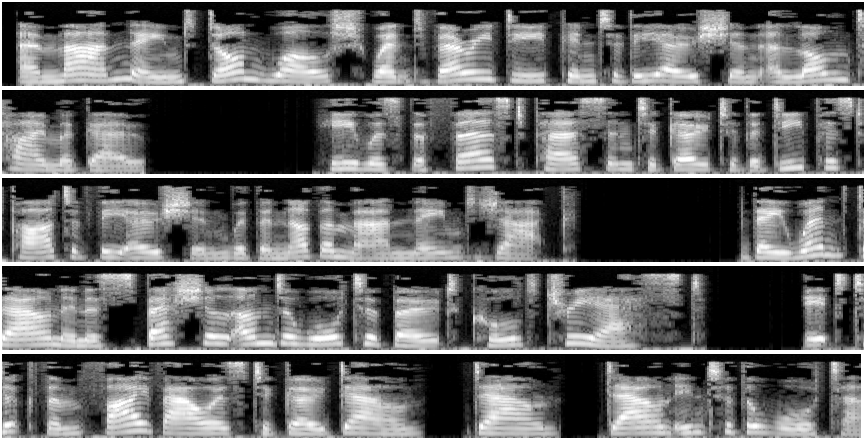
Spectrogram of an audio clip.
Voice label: English Beginner SLOW Reading; Deep Dive Don Walsh Explores the Oceans Depths

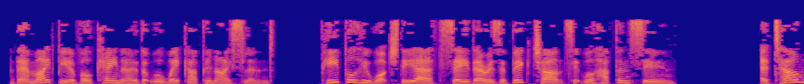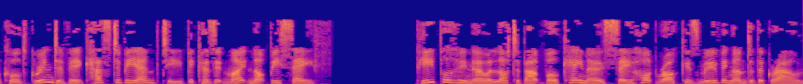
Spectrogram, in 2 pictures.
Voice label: English Beginner FAST Reading; Volcano Might Wake Up in Iceland Soon

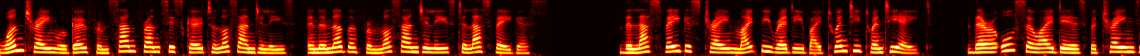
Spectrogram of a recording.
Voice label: English Newsroom Beginner FAST Reading; America Needs Faster Trains for Better Travel

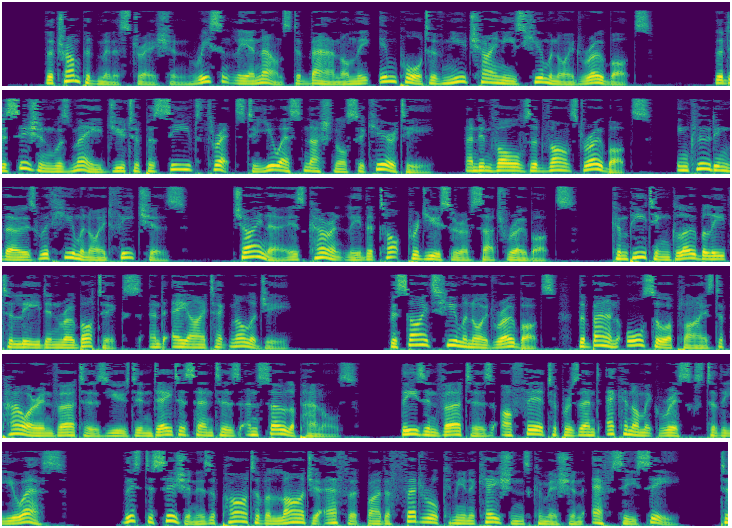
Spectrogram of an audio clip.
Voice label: learn english through news upper intermediate; us ban on chinese humanoid robots explained

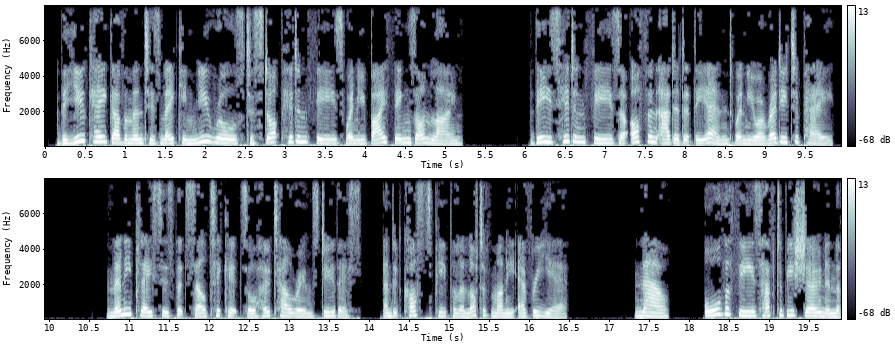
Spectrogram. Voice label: English Lower Intermediate NORMAL Reading; New Rules to Stop Tricky Online Shopping; English Newsroom

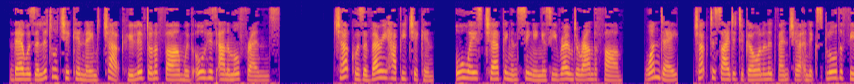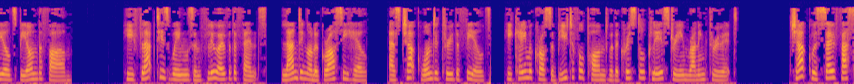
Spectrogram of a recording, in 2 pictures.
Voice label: ESL Short Stories for Kids NORMAL reading; Chuck The Chirping Chicken

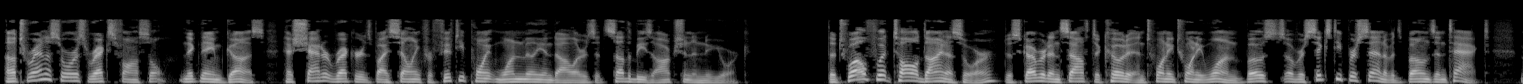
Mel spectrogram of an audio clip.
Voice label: english news upper intermediate; tyrannosaurus rex fossil fetches record price

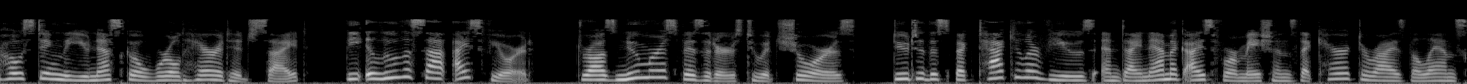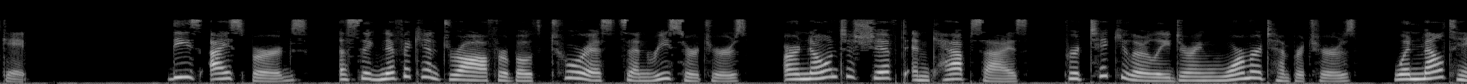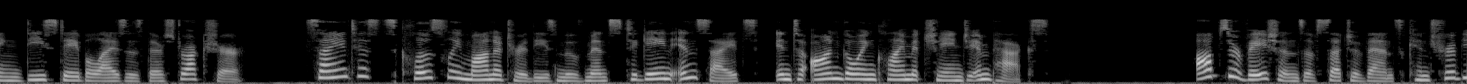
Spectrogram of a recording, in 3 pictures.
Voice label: learn english through news advanced slow; massive iceberg capsizes near greenland s coast

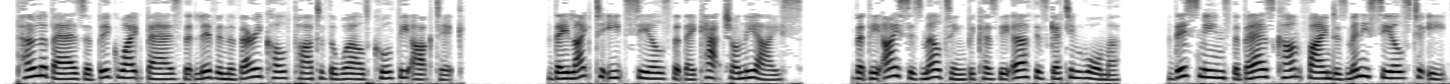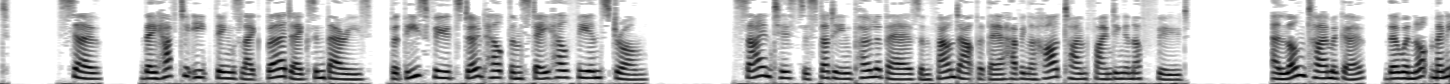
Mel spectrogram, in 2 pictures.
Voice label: English Beginner FAST Reading; Polar Bears Struggle to Find Enough Food

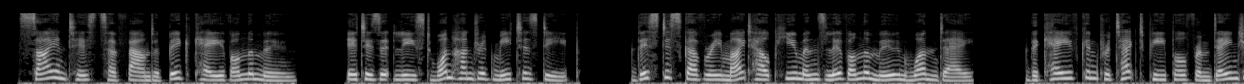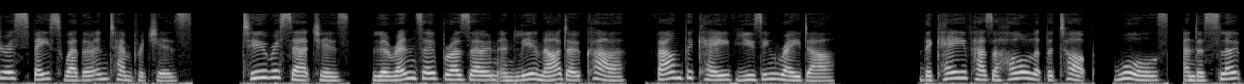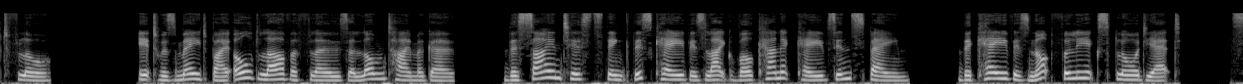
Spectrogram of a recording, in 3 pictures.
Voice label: English Lower Intermediate NORMAL Reading; Big Cave Found on the Moon for Future Living; English Newsroom

